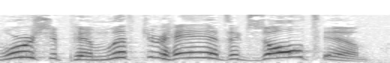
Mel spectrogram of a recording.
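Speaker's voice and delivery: ordinary delivery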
